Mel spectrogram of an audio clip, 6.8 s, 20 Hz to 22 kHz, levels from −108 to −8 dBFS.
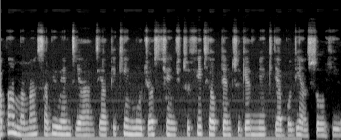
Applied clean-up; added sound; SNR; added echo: none; Engine; 18 dB; none.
